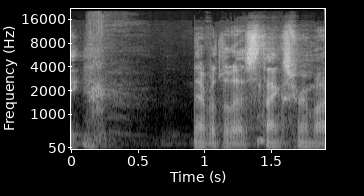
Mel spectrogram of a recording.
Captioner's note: laughing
